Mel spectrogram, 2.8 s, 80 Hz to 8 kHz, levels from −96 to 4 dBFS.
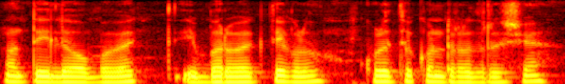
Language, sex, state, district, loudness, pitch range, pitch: Kannada, male, Karnataka, Koppal, -16 LUFS, 140-150 Hz, 145 Hz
